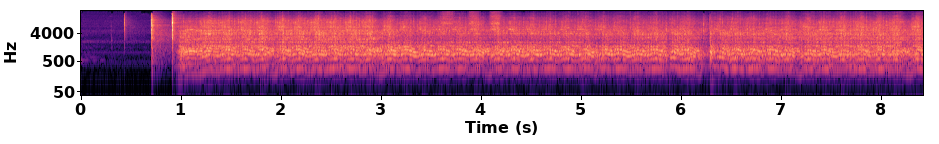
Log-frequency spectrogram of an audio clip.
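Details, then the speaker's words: 1964 Ford F250 with 223 engine, first start on jumper cables: cranks, catches and settles into a steady run with a slightly lumpy, uneven beat; compression is messed up, but it runs and doesn't sound horrible. "Well guys, I don't know what I proved for sure. It's got some messed up compression, but it runs, doesn't sound horrible, and it's gonna probably go out of my shop."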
